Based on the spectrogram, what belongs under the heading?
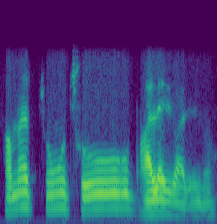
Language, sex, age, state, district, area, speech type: Gujarati, male, 18-30, Gujarat, Anand, rural, conversation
